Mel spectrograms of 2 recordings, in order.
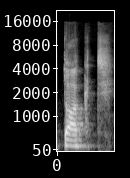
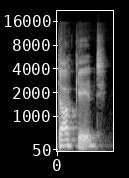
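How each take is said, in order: First: The ending is a short t sound. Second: The ending is an extra syllable. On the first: The speaker calls it right. "some of your students are not saying" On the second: The speaker calls it wrong. "They are saying"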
